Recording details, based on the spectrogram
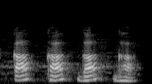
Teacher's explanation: घ का उच्चारण स्थान जो है वो कंठ है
